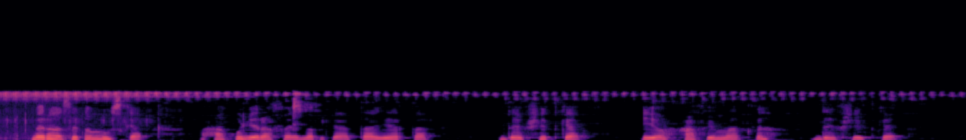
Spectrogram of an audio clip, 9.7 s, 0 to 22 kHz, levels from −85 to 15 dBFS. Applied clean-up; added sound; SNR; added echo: classical method Wiener filter.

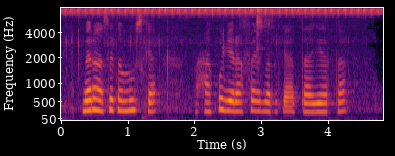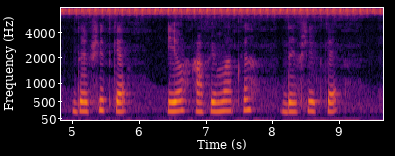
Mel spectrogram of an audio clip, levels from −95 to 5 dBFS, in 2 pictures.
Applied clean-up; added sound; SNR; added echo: none; Tambourine; 14 dB; none.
